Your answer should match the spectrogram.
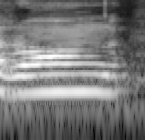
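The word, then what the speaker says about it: wrong: ठीक है, तो यहाँ पर R के पहले W आ रहा है तो क्या हो जाएगा, तो W साइलेंट, तो क्या हो जाएगा, रॉन्ग, राइट, रैप, रिस्ट, रेपर और रिंकल।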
